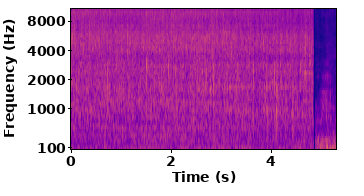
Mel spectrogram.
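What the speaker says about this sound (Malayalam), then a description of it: "പരിപ്പ് മിശ്രിതം ഒഴിച്ച് ഒരല്പം വെള്ളം കൂടി ഞാൻ ഒഴിച്ചിരുന്നു" Lentil paste mixture and a splash of water hit a hot pan, a loud, close, steady sizzle and gushing hiss that cuts off abruptly near the end, leaving a quieter bubbling.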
